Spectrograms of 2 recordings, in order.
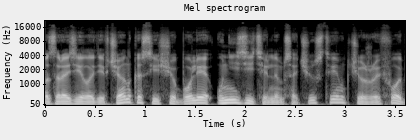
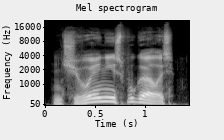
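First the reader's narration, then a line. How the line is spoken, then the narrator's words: Indignant retort. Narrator (Russian): возмутилась Молли в унисон с рычащим псом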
